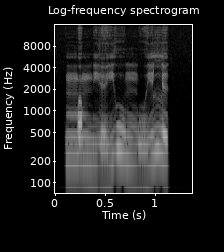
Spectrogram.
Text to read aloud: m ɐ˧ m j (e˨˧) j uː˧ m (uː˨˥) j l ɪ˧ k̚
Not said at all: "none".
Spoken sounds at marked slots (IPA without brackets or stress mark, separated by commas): e˨˥, uː˨˥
